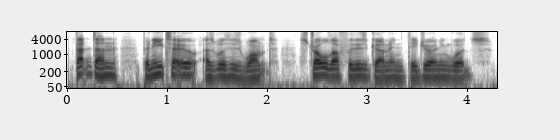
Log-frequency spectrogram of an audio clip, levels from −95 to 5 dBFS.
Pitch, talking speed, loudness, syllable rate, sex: 130 Hz, 225 wpm, -20 LUFS, 6.0 syllables/s, male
